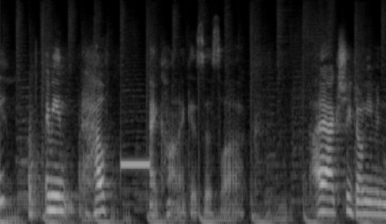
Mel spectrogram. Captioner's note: beep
